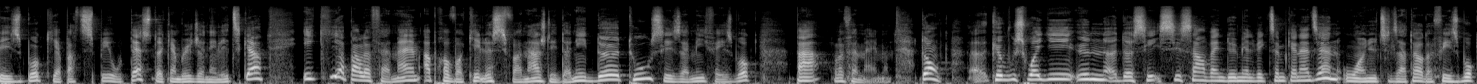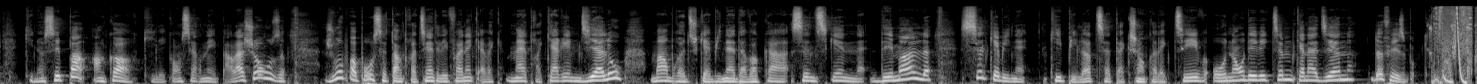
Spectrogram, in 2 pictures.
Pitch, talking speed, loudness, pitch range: 160 Hz, 180 wpm, -17 LUFS, 130-200 Hz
